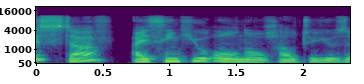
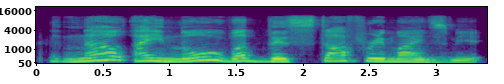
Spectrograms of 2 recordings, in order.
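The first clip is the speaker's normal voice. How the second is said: fighting through the giggles; real laughter leaking through; laughing; 4 semitones higher, 7 dB louder than usual. Real, not acted. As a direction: still laughing, slow and loud. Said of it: "I'm hysterical".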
